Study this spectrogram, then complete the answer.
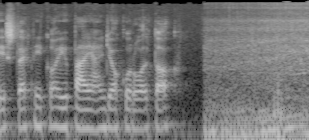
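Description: A young woman reads out calmly through a microphone.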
